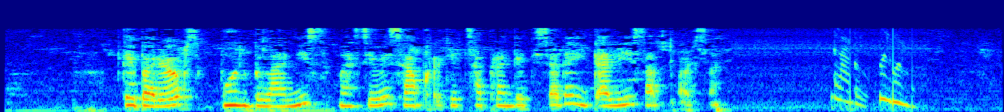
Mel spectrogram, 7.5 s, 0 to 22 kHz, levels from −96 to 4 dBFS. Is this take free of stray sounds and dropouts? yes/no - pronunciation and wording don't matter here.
no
